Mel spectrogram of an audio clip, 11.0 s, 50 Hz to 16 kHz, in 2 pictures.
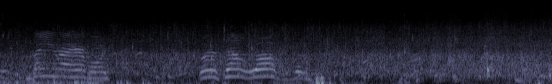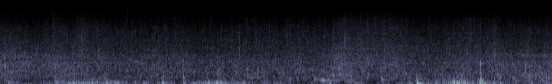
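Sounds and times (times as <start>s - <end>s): river water sloshing around wading: 0.0s - 11.0s.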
